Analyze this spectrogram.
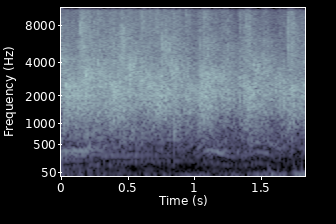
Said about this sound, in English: Come on, give God a good hand clap.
